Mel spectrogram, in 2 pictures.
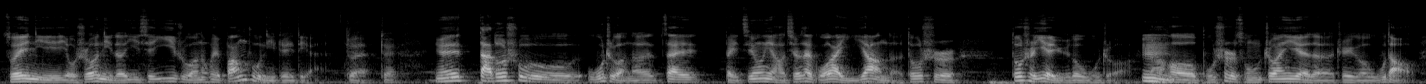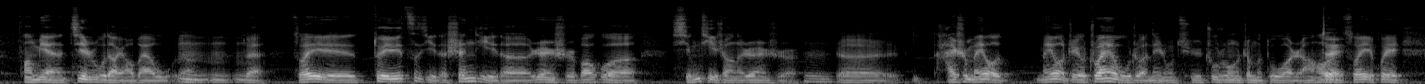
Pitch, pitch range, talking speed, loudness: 100 Hz, 95-125 Hz, 255 characters per minute, -27 LUFS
